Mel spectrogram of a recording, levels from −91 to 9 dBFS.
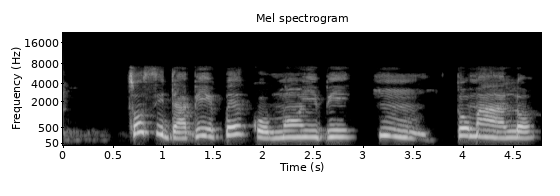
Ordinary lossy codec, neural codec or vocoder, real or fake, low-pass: none; codec, 16 kHz, 16 kbps, FreqCodec, larger model; fake; 7.2 kHz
